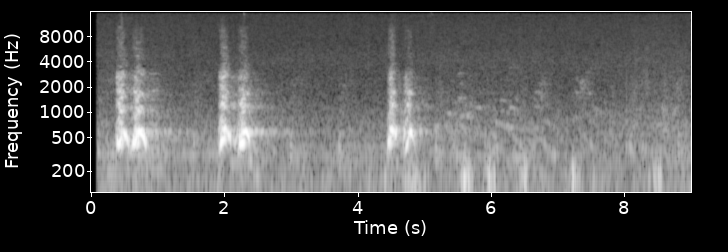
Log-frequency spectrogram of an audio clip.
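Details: Pet dog barking at an orange indoors; three sharp, loud double barks about two seconds apart, then quieter, lower thuds and muffled sounds for the rest.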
